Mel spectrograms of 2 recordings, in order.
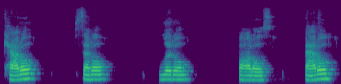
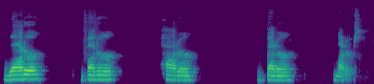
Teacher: this crazy flap T when the T sound sounds more like a D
